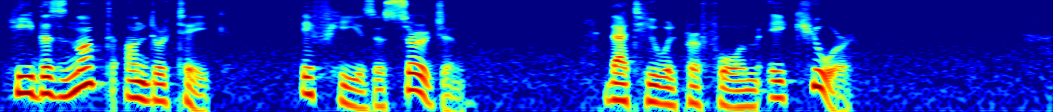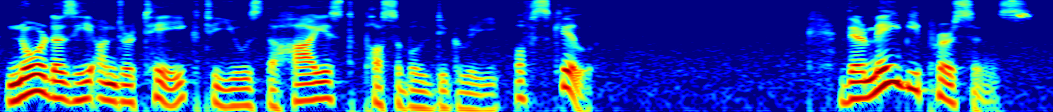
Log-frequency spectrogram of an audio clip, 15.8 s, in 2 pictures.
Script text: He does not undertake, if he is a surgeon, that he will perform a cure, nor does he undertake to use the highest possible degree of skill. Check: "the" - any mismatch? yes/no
no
